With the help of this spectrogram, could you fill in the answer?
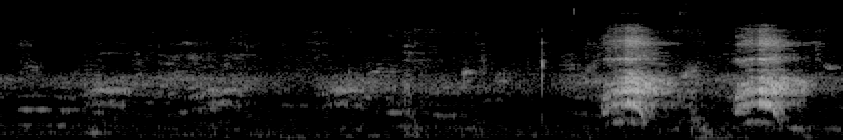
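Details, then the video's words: A pet Indian ringneck parrot (rose-ringed parakeet), a talking bird, chatters softly in speech-like murmurs, then gives two loud, harsh, raspy squawks about a second apart. "My funny talking parrot | Indian ringneck parrot"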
